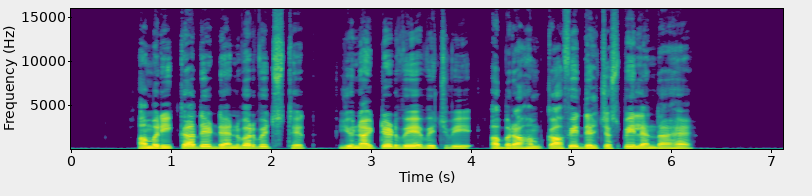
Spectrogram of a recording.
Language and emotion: Punjabi, neutral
